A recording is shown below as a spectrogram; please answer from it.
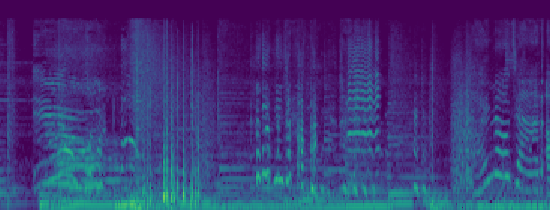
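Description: Bleating goats in an animated Barbie summer cartoon, several wavering calls rising over a steady background hum, with cartoon voices talking between and over them.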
